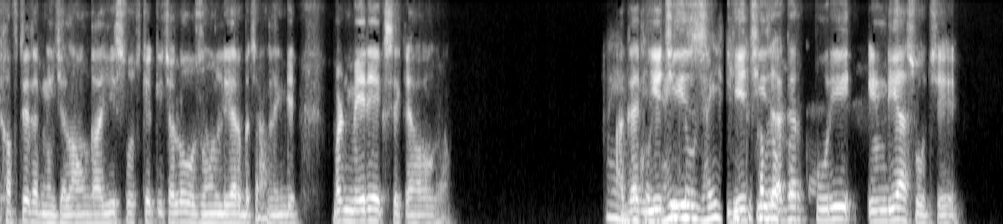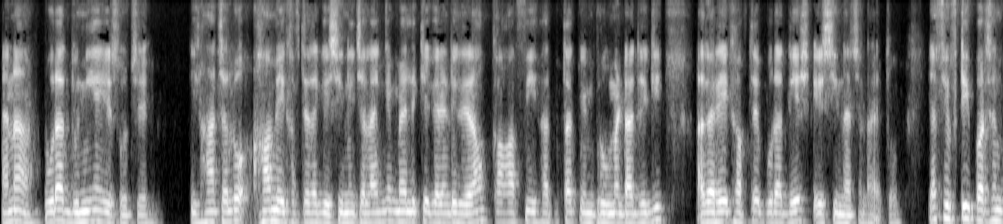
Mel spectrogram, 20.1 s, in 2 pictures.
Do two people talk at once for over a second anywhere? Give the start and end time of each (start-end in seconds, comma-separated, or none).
6.2-8.3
